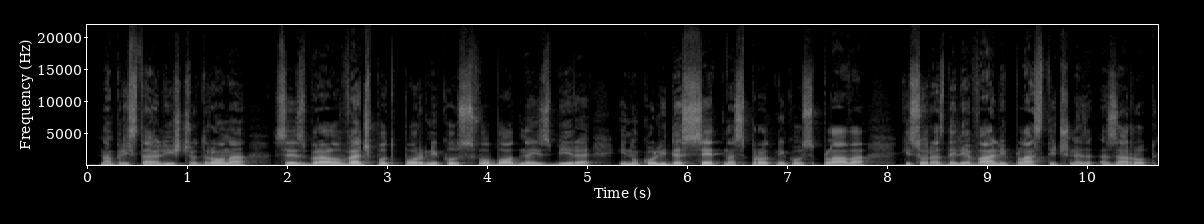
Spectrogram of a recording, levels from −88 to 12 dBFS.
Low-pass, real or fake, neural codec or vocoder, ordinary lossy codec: none; real; none; none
